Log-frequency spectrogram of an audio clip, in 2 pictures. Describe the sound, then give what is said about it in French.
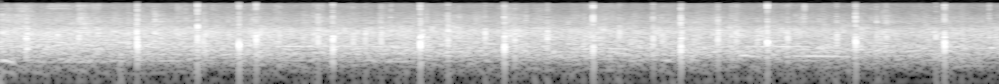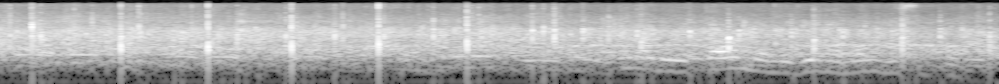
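An audience applauding to acclaim the Lord Jesus during a church service, a long, dense burst of clapping with crisp individual smacks sparkling through the steady roar and voices mixed in. “Acclamons le Seigneur Jésus très fort.”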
